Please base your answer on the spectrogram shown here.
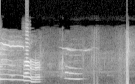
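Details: Husky puppy vocalising back at its owner indoors: a drawn-out, tonal whine stepping down in pitch, then a second shorter level whine, with a sharp knock near the end and a woman's voice speaking between calls.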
